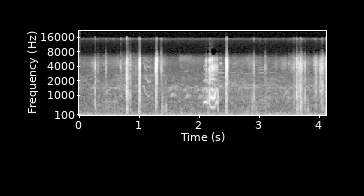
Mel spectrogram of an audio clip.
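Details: Teetar (francolin) calling in a forest: a series of sharp, harsh, clipped notes, some with a rasping buzzy burst near the middle, spaced irregularly about a second apart over a low background rumble.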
